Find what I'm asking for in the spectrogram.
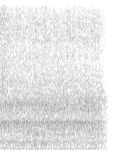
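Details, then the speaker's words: Car idling with the AC on, which runs the fan directly, after an overheating repair that replaced the radiator fan motor assembly, air filter and coolant: a steady, even cooling-fan whir with no rattle or scrape. No longer overheating; normal radiator fan running. "നമ്മൾ radiator fan motor assembly അതുപോലെ air filter മാറിയിട്ടുണ്ട്, കൂളൻറ്റും മാറിയിട്ടുണ്ട്. ഇപ്പോൾ complaint okay ആയിട്ടുണ്ട് കേട്ടോ. Over ഹീറ്റൊന്നും ആവുന്നില്ല, complaint okay ആയിട്ടുണ്ട്."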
